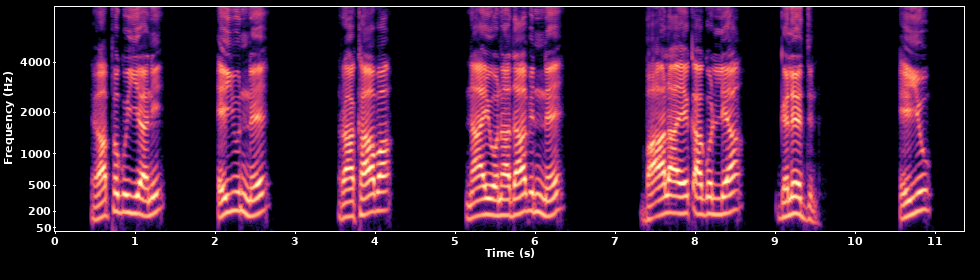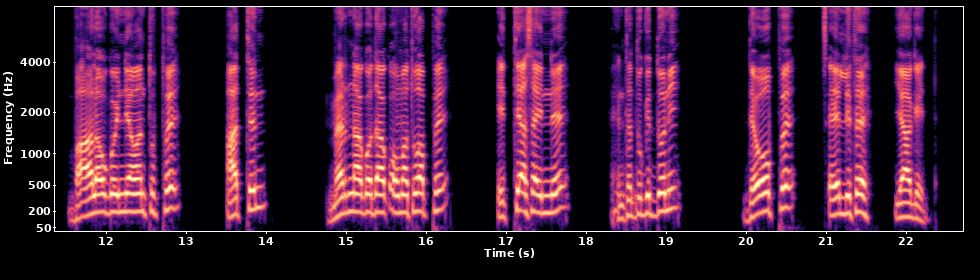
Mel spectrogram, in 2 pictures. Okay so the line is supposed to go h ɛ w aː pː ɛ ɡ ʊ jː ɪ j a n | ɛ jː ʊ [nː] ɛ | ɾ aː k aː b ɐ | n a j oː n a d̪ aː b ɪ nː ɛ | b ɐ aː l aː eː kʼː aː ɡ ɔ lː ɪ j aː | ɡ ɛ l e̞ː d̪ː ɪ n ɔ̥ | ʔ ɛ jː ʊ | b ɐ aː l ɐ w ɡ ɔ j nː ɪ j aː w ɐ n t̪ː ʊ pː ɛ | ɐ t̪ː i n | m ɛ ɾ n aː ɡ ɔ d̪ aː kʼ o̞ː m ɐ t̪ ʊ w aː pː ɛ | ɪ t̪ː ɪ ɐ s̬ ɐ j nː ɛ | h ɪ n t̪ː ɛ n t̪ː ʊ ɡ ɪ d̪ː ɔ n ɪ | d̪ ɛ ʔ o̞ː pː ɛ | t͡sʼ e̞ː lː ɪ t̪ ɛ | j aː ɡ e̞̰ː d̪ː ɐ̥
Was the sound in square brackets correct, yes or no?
yes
